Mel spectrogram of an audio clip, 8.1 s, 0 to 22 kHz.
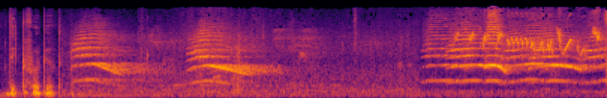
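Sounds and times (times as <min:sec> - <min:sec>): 
speech: 0:00.1 - 0:01.2
peacock giving wailing meow-like cries: 0:00.9 - 0:04.5, 0:05.5 - 0:08.0.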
